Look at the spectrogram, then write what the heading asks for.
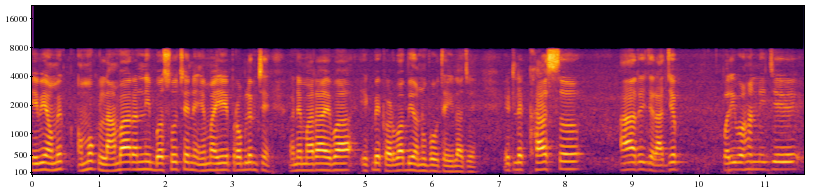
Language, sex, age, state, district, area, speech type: Gujarati, male, 45-60, Gujarat, Valsad, rural, spontaneous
